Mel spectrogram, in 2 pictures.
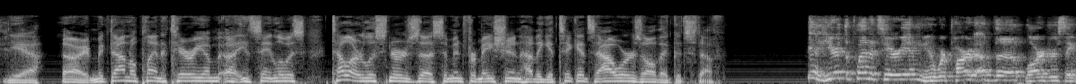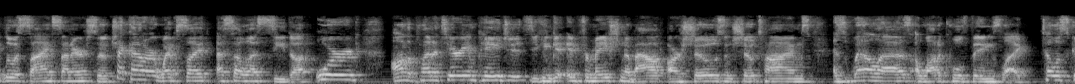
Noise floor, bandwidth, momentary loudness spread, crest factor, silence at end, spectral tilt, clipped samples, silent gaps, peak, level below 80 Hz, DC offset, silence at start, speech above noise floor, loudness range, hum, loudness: -48 dBFS; 10.5 kHz; 4 LU; 12 dB; 0 s; -3.5 dB/octave; under 0.1%; none; -4 dBFS; -40 dBFS; under 0.1%; 0 s; 31 dB; 2 LU; none; -16 LUFS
